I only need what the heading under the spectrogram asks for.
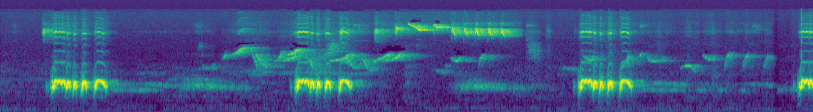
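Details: Zebra dove calling its companions with mellow, rapidly rolled coo phrases every two to three seconds; high twittering from other birds fills the gaps.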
